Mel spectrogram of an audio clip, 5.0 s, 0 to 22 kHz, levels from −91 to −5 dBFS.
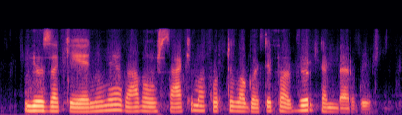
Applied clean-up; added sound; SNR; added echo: neural separator model SepFormer DNS4.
